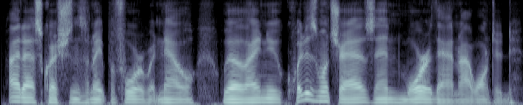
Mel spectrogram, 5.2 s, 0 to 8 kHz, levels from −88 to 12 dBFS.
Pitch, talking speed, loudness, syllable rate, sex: 95 Hz, 220 wpm, -17 LUFS, 5.4 syllables/s, male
